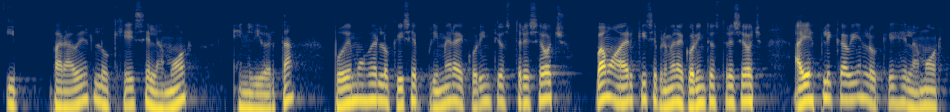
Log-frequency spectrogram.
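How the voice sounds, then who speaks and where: A man teaching a Bible lesson, asking questions and answering them himself, repeating points with emphasis and reading verses slowly. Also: mid-range voice, mellow.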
